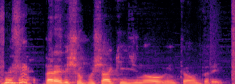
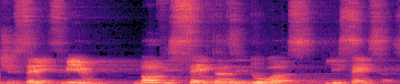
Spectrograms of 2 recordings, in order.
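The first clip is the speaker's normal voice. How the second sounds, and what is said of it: Announcer-style narrator voice. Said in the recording (Portuguese): “É pra fazer com a voz de locutor?”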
